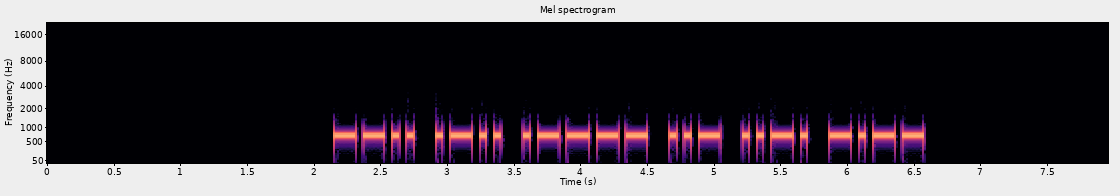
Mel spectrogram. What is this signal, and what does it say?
Morse code, heard as a keyed tone, about 21 wpm, 700 Hz. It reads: ZL1UFY
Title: DXCC-100 Call Signs - 6 Characters - Repeated 2x - 22wpm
